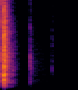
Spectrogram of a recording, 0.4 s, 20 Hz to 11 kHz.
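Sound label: bolt lock, mp5k; sven; cof; guns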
